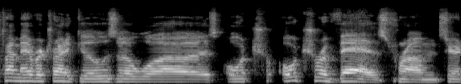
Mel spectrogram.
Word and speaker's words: Gose: The Goza, which is spelled Gose.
